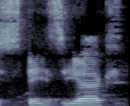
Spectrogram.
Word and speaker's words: Stasiak: No, you said it right. Stasiak. There's a lot of ways to say it right. – But you don't correct people or like prefer one way. – No, I say Stasiak because people call me Stasi or Stays, so correct. It works.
